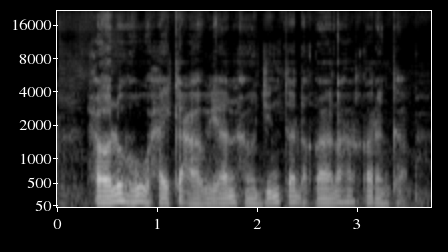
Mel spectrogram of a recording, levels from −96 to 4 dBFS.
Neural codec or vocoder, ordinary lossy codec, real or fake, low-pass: vocoder, 44.1 kHz, 128 mel bands, Pupu-Vocoder; none; fake; none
